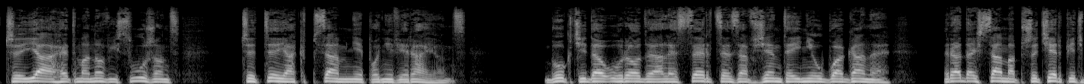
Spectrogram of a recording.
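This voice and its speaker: A man's voice: mid-range voice, mellow, no echo, clean studio sound, natural voice. A man voicing a proud, hot-tempered young noble officer in an audiobook, speaking with vehement, reproachful insistence.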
